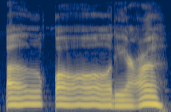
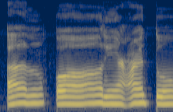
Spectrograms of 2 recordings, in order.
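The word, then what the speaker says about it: القارعة: Nah, kalau berhenti di sini tu-nya tidak dibaca. Tidak dibaca tu. Tapi ta ini seakan-akan kan ini rumahnya rumah ha, kembali ke semula. Jadi bunyinya ha. Al-Qari'ah.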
